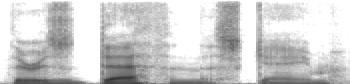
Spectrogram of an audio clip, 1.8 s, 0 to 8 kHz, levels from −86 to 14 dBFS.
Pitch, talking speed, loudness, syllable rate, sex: 100 Hz, 205 wpm, -19 LUFS, 4.7 syllables/s, male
